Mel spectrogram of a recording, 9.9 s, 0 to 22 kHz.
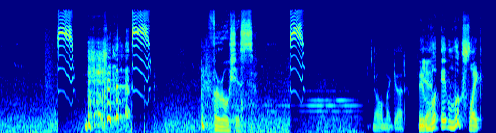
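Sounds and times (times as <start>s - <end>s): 
desert rain frog shrill squeaky war cry: 1.1s - 1.6s, 2.5s - 3.1s, 5.8s - 6.2s
laughter: 1.7s - 2.7s
speech: 4.0s - 5.2s, 7.7s - 9.7s.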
